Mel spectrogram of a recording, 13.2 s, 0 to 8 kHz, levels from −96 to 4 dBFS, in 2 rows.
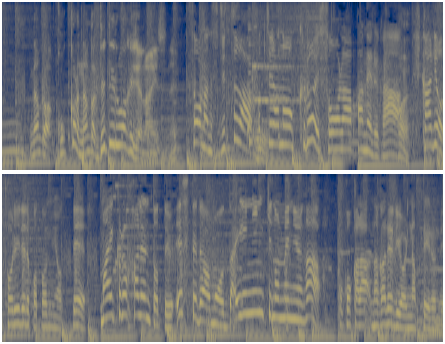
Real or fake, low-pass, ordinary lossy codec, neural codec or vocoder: real; none; none; none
